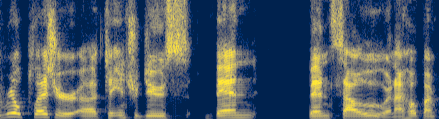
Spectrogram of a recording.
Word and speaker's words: Bensaou: well it's a real pleasure to introduce ben ben sao and i hope i'm pronouncing his last name correctly am i very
